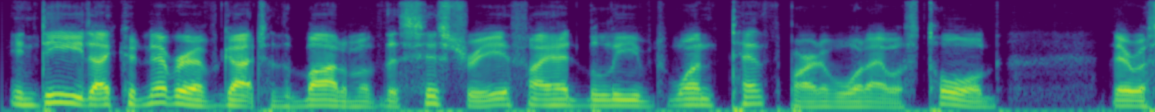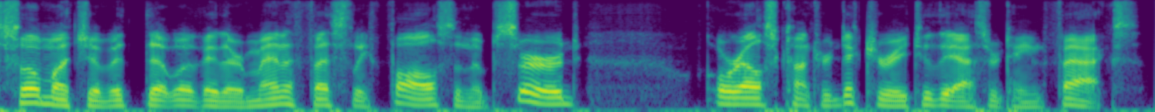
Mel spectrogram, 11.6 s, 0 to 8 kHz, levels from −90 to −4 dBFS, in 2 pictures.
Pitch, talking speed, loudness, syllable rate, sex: 115 Hz, 230 wpm, -19 LUFS, 6.6 syllables/s, male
